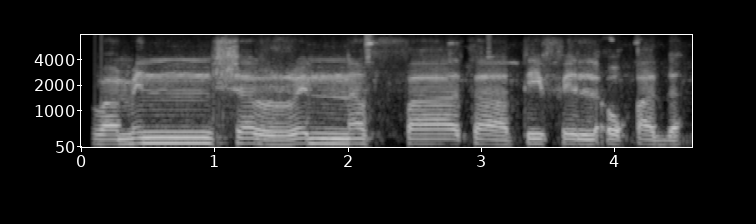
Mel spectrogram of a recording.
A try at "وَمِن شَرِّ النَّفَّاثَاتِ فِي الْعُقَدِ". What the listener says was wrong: شرن میں ذرا غنہ اور کرنا ہے، وَمِن شَرِّ النَّفَّاثَاتِ فِي الْعُقَدِ.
